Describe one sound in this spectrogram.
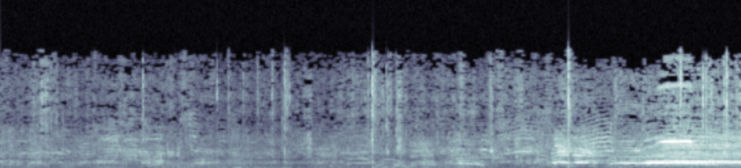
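A crowd of spectators chatters and cheers loudly outdoors.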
